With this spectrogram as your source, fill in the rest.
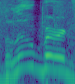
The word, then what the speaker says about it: Bloubird: Bloubird is spelled uniquely, B-L-O-U, bird, B-L-O-U, Bloubird. Think of Lou, Harper Lou.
